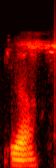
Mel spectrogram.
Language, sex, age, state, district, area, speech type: Assamese, male, 45-60, Assam, Morigaon, rural, conversation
